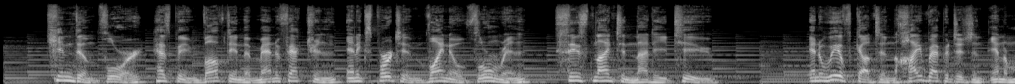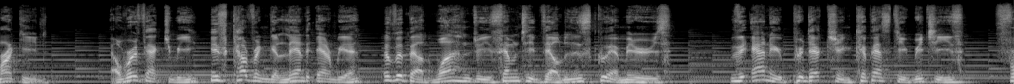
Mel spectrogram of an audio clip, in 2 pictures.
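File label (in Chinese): 【男英文】产品介绍 年轻流畅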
